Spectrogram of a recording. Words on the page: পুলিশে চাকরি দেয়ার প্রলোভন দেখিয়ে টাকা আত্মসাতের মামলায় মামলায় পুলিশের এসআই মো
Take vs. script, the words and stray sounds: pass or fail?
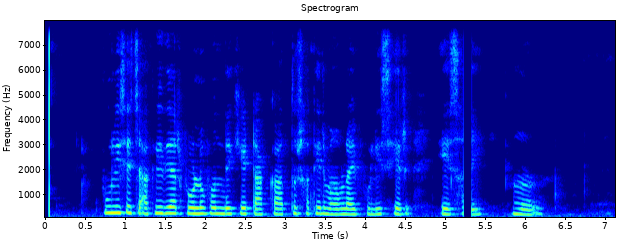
fail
